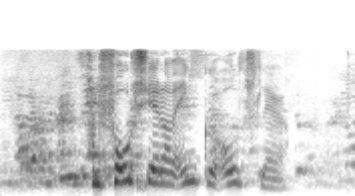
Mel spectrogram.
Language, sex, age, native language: Icelandic, male, 11, Icelandic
